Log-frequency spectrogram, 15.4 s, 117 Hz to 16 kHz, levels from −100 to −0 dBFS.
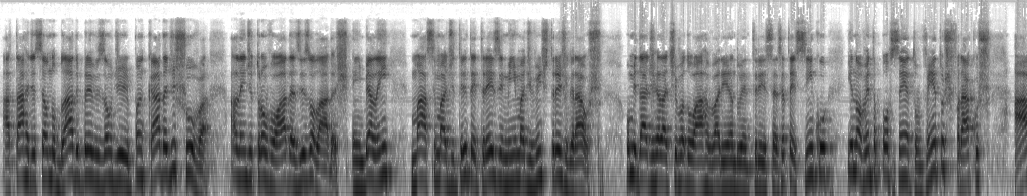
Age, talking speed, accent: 20-39, 140 wpm, Brazilian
